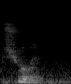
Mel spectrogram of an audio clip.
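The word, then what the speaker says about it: chuul: in suspended animation, referring to it as a chul. Can you spell it for me?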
